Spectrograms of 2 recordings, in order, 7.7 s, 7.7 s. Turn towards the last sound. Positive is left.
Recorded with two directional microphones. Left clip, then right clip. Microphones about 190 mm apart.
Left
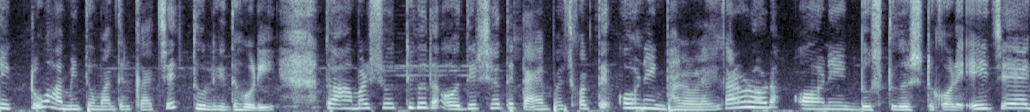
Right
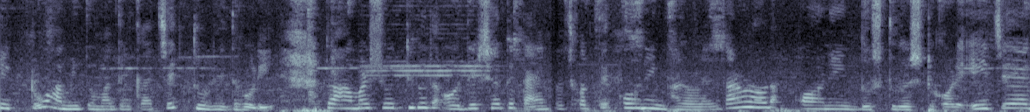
turn(degrees=45)  # may be behind; listen again after turning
